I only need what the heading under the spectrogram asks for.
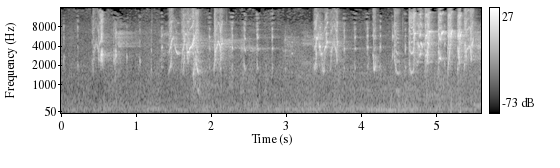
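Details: Breeding lovebird calls, used as a lure to get adult lovebirds mating: sharp, high-pitched squeaks and chirps in short volleys, ending in a quick, rapid series of piercing ticking notes.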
